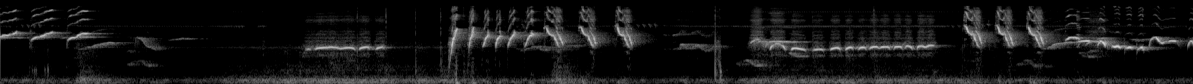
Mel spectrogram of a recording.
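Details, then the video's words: Caged green leafbird in full, lively song used as a trigger for lazy singers: bright whistled notes, long wavering whistles and bursts of rapid descending chirps, alternating with short quiet gaps. "cicak ijo gacorr full isian"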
